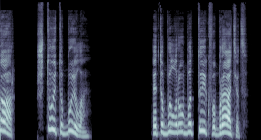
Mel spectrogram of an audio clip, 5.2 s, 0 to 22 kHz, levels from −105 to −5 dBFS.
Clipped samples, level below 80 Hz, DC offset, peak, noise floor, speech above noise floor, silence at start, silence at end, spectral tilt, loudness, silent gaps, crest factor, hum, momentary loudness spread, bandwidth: under 0.1%; -76 dBFS; under 0.1%; -10 dBFS; under -90 dBFS; over 62 dB; 0 s; 0.35 s; -4.5 dB/octave; -28 LUFS; 0.29-0.71 s, 1.82-3.01 s, 3.87-3.94 s; 20 dB; none; 16 LU; over 20 kHz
